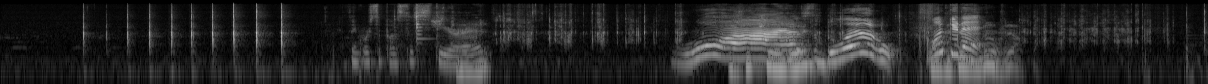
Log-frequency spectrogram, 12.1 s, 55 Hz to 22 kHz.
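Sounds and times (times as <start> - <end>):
plastic stir stick in cup: 3.9 - 12.0.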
